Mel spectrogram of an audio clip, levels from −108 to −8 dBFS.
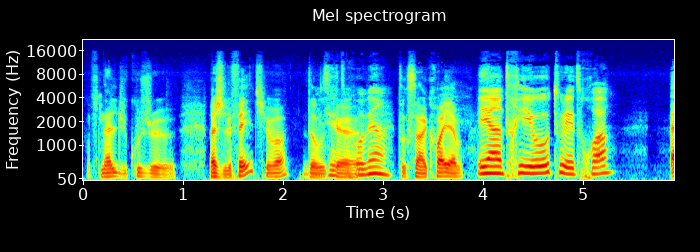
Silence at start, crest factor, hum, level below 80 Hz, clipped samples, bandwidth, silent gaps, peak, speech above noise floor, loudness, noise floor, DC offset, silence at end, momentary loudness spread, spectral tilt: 0.15 s; 16 dB; none; -56 dBFS; under 0.1%; 11 kHz; none; -4 dBFS; 44 dB; -22 LUFS; -65 dBFS; under 0.1%; 0 s; 10 LU; -6.5 dB/octave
